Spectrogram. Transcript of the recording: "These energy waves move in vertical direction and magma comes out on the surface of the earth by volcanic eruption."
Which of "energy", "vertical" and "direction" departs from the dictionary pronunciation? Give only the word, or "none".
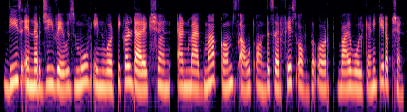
none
